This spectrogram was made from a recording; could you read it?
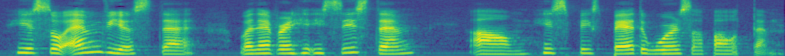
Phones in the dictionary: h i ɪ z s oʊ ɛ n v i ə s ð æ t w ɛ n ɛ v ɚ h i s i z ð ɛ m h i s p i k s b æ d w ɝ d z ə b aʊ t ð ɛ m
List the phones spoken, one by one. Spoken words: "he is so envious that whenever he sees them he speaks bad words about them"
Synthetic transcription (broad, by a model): h i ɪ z s oʊ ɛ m v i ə s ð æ t w ɛ n ɛ v ɚ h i s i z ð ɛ m h i s p i k s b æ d w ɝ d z ə b aʊ t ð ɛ m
